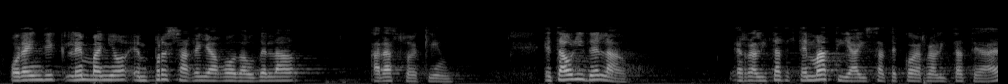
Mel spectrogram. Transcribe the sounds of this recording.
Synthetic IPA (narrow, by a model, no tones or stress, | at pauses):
o̞ɾajnd̪ikle̞ːmbajɲo̞ʔe̞mpɾe̞saɣ̞e̞jaɣ̞o̞ðawðe̞laː | ɾaso̞e̞kin | e̞t̪ao̞ɾiðe̞la | e̞re̞alit̪at̪et̪e̞mat̪iaisat̪e̞ko̞e̞re̞alit̪at̪e̞ae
